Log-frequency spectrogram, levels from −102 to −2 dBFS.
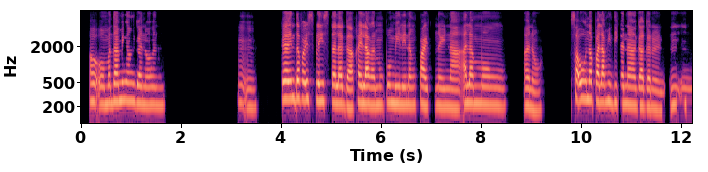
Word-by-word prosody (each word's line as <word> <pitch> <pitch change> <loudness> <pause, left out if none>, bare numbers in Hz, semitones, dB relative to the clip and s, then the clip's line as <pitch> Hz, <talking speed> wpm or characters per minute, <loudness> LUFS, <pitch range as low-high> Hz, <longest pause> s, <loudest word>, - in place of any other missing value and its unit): Oo, 240 -2 -1
madami 240 +3 +1
ngang 250 -1 -2
gano'n. 215 -1 -3 1.5
Mm. 200 -4 -9 0.5
Kaya 270 0 +6
in 275 - 0
the 275 - +7
first 260 0 0
place 250 0 0
talaga 220 -4 +3
kailangan 220 -2 +4
mong 215 0 -6
pumili 225 -2 -1
ng 215 0 -3
partner 205 -1 -1
na 195 -1 -1
alam 225 0 +2
mong, 215 -1 -3 0.6
ano, 180 -3 -3 0.6
sa - - +3
una 270 0 +3
palang 240 -1 +3
hindi 230 -1 -4
ka 225 - -2
na 215 -1 0
gaganonin. 195 -4 -1
Mm. 205 -1 -9
220 Hz, 135 wpm, -23 LUFS, 210-235 Hz, 1.5 s, the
